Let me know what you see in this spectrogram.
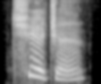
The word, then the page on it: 确诊: què zhěn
